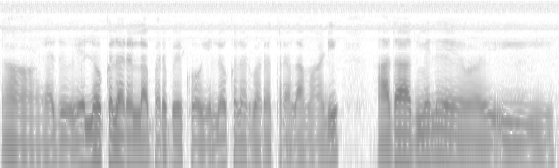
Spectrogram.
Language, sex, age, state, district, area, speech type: Kannada, male, 18-30, Karnataka, Mysore, rural, spontaneous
